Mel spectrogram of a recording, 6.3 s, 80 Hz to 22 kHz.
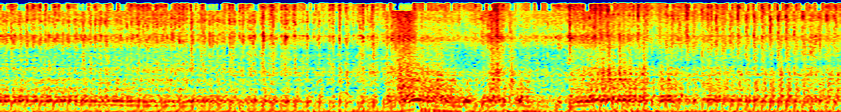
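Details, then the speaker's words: Suzuki Bandit/GS1100E four-cylinder with new Mikuni RS36 carburetors and open straight header, first startup: loud blips rising and falling unevenly with ragged popping and flames; air-fuel mixture off, carbs still need tuning. "That sounded great, though. You can tell that air fuel makes us off."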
